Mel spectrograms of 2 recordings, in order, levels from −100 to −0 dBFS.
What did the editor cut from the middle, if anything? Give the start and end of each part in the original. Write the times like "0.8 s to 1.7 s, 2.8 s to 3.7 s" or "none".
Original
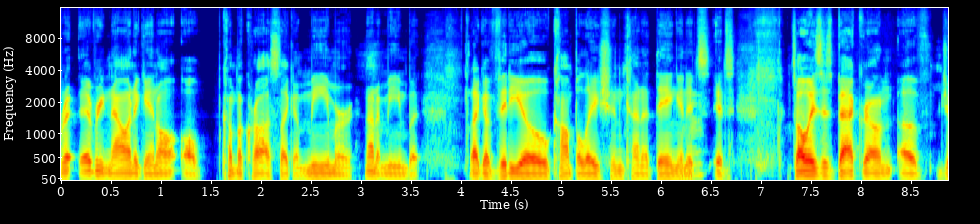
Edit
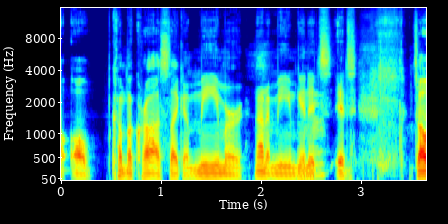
3.5 s to 6.1 s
